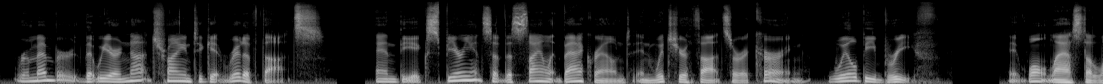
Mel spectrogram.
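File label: Male, India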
